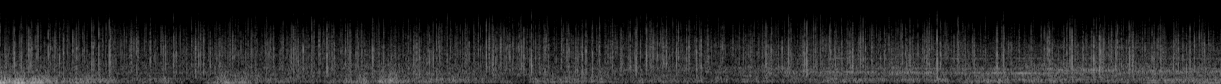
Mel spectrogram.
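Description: Steady rain pattering on a station platform. From about two-thirds of the way in, a faint steady tone joins it as a Hellenic Railways class 120 electric locomotive approaches.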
